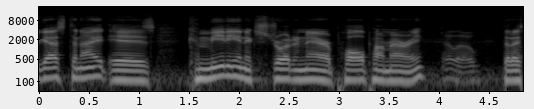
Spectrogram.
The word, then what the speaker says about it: Paul Palmeri: us our new guest tonight is comedian extraordinaire paul palmeri hello did i say it right yeah you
